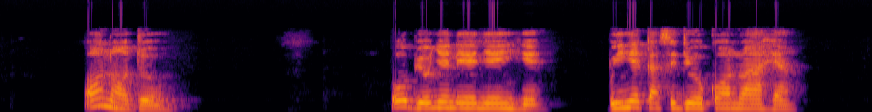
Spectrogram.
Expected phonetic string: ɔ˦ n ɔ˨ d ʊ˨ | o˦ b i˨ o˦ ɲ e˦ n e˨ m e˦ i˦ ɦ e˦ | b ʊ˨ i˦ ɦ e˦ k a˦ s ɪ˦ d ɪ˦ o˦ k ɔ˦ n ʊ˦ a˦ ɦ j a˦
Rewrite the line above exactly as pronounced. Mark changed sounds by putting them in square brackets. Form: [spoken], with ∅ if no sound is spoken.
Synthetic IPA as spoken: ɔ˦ n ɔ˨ d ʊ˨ | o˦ b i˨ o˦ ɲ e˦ n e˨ [ɲ] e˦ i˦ ɦ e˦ | b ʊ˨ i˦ ɦ e˦ k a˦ s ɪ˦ d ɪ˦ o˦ k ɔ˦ n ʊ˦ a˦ ɦ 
